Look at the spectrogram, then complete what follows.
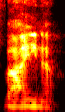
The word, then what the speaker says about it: Vienna: cheese sandwich anymore um how do you say Vienna I say Vienna Italy but when it comes to the sausages Jonathan Chong it's viena just because that's what I grew up saying all smiles I see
